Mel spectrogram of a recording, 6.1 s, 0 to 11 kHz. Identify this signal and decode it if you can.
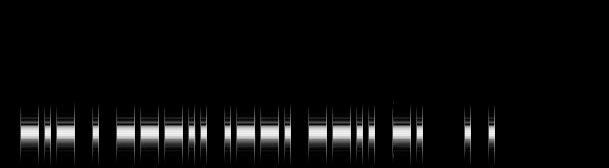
Morse code, heard as a keyed tone, about 19 wpm, 700 Hz. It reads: KE8PZN EE
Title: POTA QSO Practice - 20wpm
